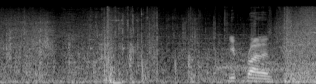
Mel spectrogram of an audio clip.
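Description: A heavy blast booms and debris clatters.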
